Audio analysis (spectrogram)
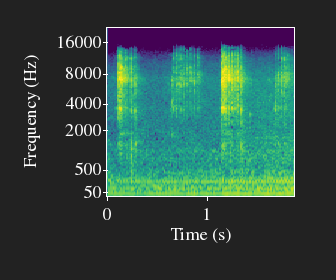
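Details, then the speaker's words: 85-year-old Kodak Retina II type 122 film camera after its spring was reshaped and shortened: four crisp ratchet bursts of light clicks; the springs no longer interfere and the film advance works as designed. "got it to the stage where the springs are not interfering with each other and the film advance works as designed so i'm quite pleased with that"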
